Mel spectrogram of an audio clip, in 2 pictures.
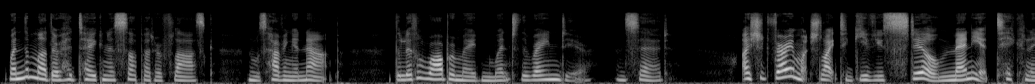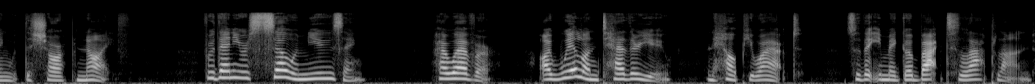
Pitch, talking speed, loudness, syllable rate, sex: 225 Hz, 185 wpm, -21 LUFS, 5.0 syllables/s, female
